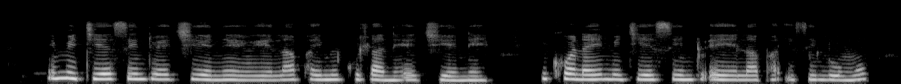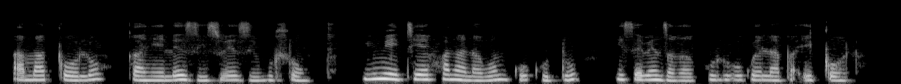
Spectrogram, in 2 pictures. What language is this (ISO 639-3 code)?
nde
